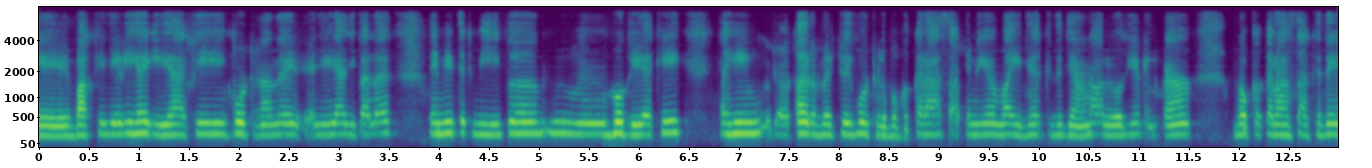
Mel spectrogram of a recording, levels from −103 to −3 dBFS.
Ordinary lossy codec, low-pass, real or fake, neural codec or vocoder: none; 7.2 kHz; fake; codec, 24 kHz, 0.9 kbps, WavTokenizer, medium music audio release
